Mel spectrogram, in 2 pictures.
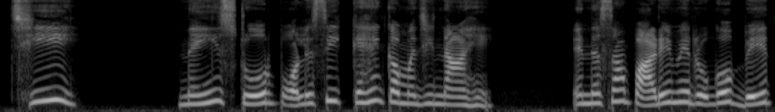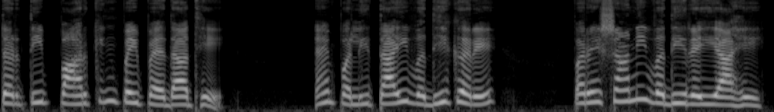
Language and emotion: Sindhi, disgusted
